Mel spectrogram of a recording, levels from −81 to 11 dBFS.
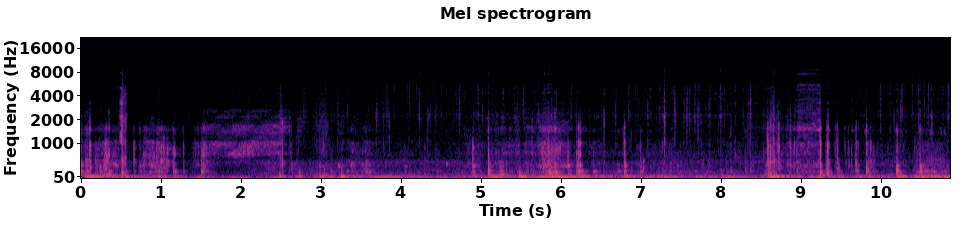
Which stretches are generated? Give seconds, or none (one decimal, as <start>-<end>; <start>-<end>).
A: none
